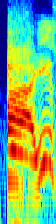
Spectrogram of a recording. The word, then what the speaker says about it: país: então apenas uma sílaba país eu tenho duas vogais o a wii opa então nesse caso aí você notou que existem duas sílabas cada vogal com a sua sílaba belezinha então é só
